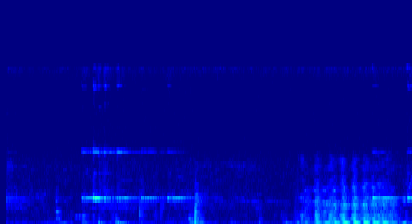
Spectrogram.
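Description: One faint, drawn-out sheep bleat near the end, after a couple of seconds of very quiet scattered sounds.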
